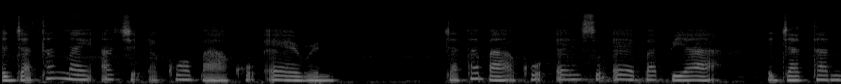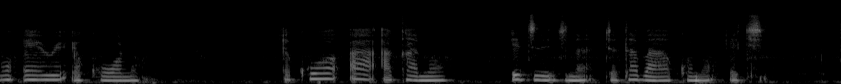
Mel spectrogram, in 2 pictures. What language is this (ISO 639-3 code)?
aka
